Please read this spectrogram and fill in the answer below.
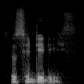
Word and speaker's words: Thucydides: this act to cytus however you understand that the correct freak pronunciation is two cdds for the purpose of this video I'm going to pronounce it as decidus we're going to understand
